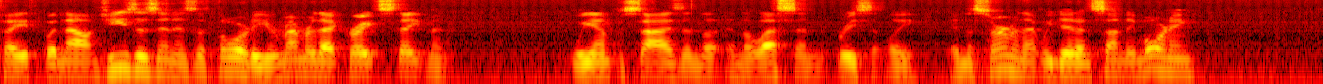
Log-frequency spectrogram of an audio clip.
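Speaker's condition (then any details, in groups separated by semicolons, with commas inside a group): No condition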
